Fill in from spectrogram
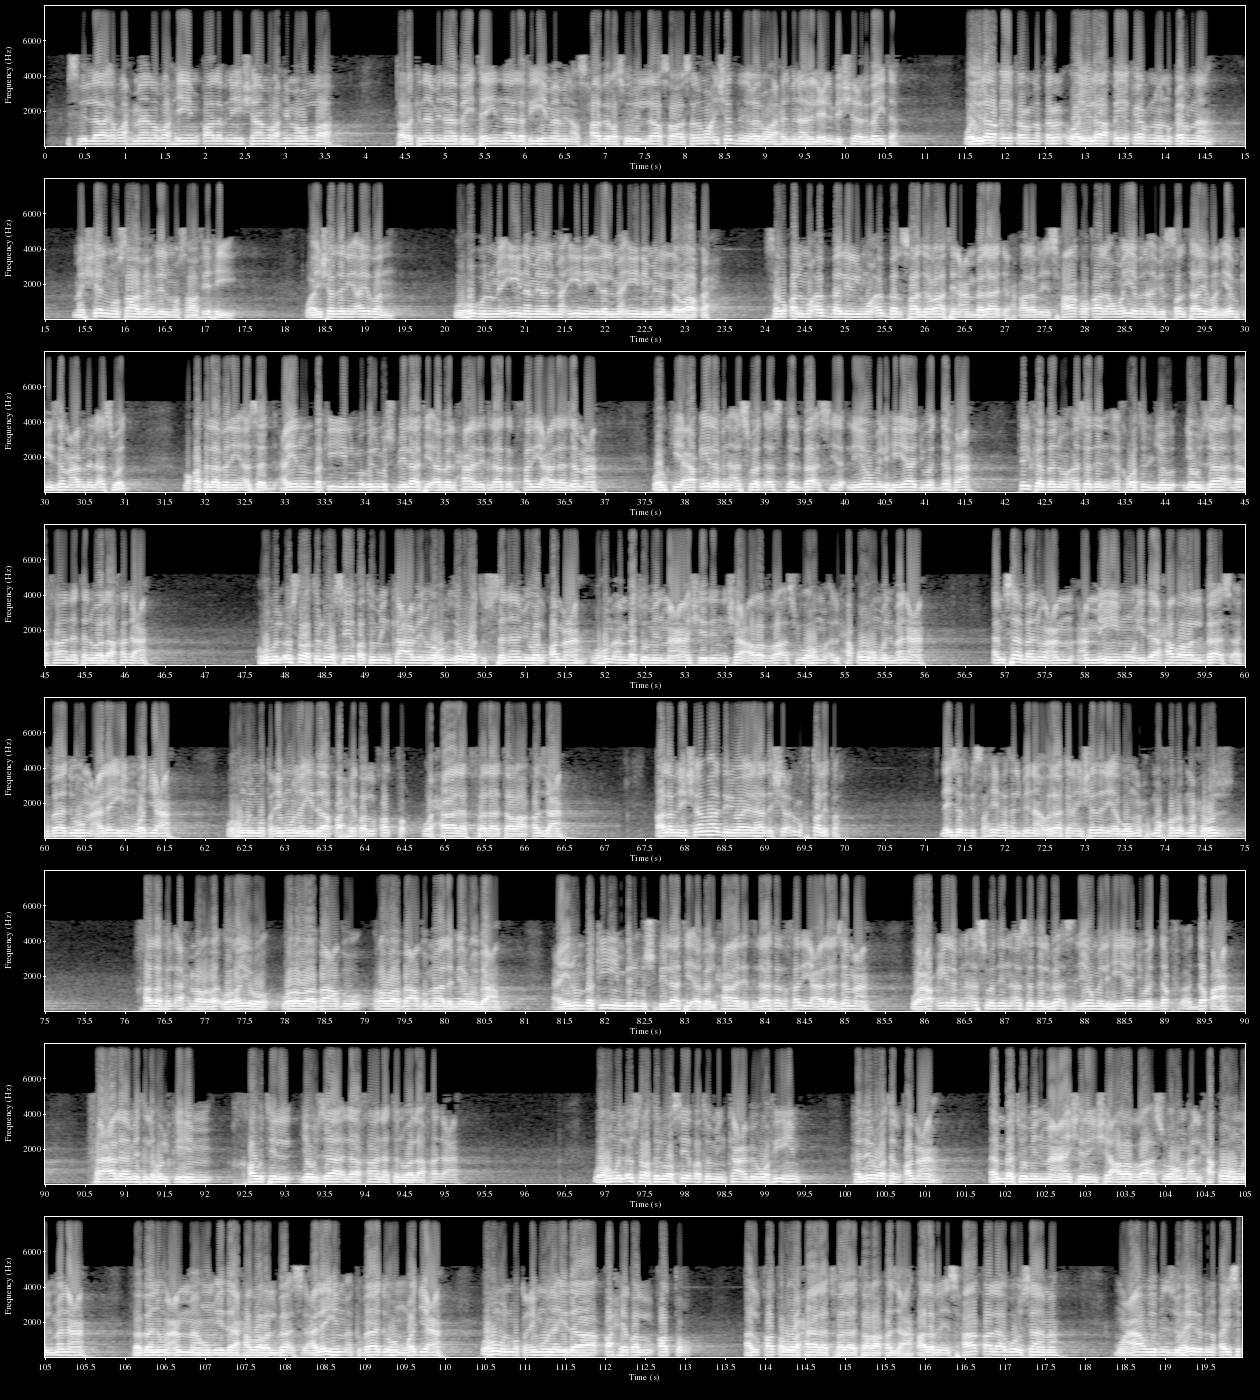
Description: الدرس الخامس والأربعون بعد المائة من التعليق على كتاب السيرة النبوية لابن هشام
